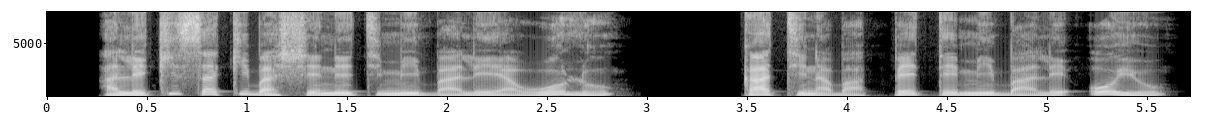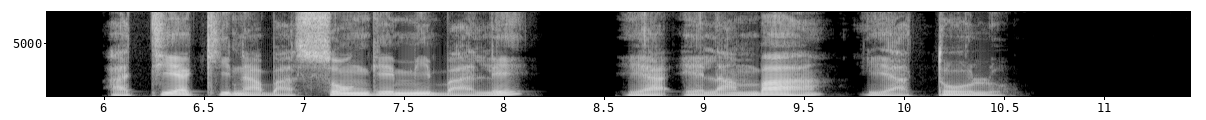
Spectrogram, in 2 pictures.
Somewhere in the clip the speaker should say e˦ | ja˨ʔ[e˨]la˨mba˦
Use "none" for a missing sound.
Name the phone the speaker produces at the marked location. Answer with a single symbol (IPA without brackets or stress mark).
e˨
